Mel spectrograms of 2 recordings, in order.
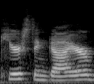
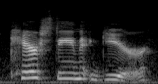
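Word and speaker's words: Kerstin Gier: to look at it i thought it was pronounced kirsten guyer but it's actually pronounced kerstine gear so on thursday i finished sapphire blue by kirsten gear and i'm gonna give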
